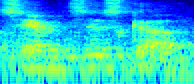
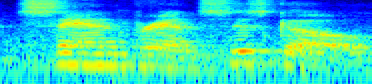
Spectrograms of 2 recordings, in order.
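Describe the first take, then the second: First: The name is squeezed into a short reduced form. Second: The name is said in full with every syllable. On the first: The speaker is a native of the city. "if you're a native, you call it San Francisco, which is sort of S A M P X K O" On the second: The speaker is not a native of the city. "You couldn't possibly say San Francisco over and over again"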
